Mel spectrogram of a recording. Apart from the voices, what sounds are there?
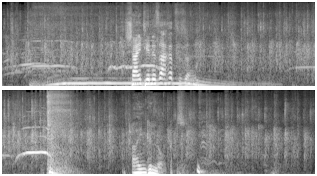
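audience applause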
